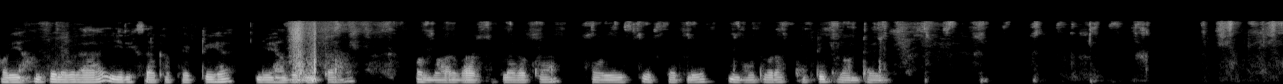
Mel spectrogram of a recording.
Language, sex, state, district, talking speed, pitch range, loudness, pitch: Hindi, male, Bihar, Samastipur, 110 wpm, 105-115 Hz, -22 LUFS, 110 Hz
